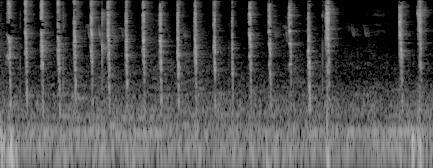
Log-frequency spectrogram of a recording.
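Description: Birds chirping in a rapid, steady string of sharp, high calls, about six a second, with a short pause about four seconds in.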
